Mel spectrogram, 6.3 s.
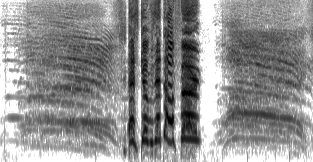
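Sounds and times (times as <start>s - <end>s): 
audience shouting and cheering: 0.0s - 6.2s
speech: 2.4s - 4.1s.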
